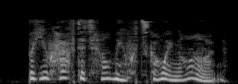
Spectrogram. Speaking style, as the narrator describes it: she whispered

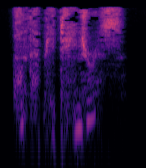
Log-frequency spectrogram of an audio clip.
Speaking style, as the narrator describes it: Maris gasped and said in a hushed voice

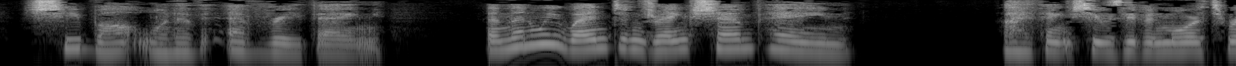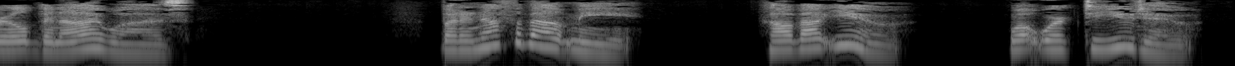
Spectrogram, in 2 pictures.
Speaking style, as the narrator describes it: She laughed softly and added

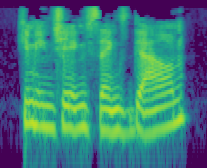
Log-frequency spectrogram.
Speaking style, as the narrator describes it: Garrett laughed

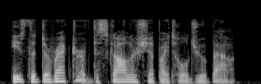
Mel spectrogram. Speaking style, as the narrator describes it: Maria whispered back

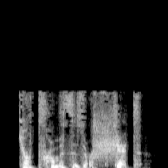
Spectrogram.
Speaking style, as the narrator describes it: Harley hissed

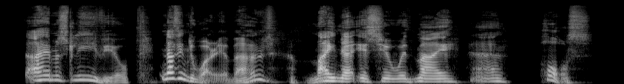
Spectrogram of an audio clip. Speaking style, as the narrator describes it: said Spittleworth smoothly

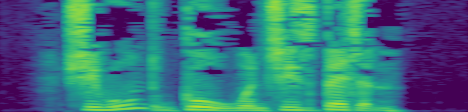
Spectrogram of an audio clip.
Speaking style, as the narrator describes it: Rona grumbled

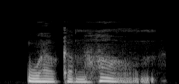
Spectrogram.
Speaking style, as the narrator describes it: Aerobin purred

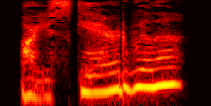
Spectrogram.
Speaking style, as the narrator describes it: Gredek whispered into her face

